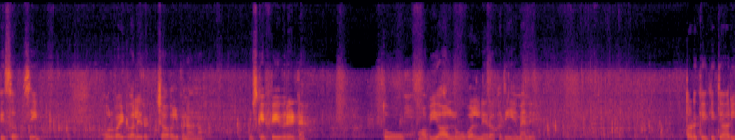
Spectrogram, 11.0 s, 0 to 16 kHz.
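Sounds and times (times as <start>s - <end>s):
water boiling in a pot: 0.0s - 11.0s.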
